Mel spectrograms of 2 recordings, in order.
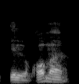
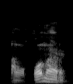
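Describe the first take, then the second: First: The word begins with the vowel i. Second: The word begins with the vowel a. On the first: "ini i" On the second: "kalau di sini ada a"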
